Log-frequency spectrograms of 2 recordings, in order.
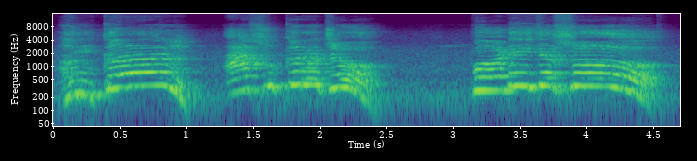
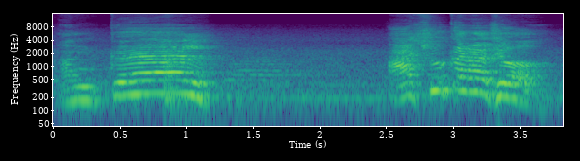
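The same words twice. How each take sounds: First: High, loud cry of alarm; shocked shout to someone about to fall; alarmed warning. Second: Lightly voiced puzzled question, a bit higher; mildly surprised challenge to an elder. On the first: Acted. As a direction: call out urgently, stretching the last word. Acted woman warns he will fall. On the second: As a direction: call out with a drawn-out first word, then ask. Acted woman questions the old man.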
